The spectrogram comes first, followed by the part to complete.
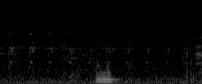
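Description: A man's voice saying a short word about halfway through; otherwise quiet room tone.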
